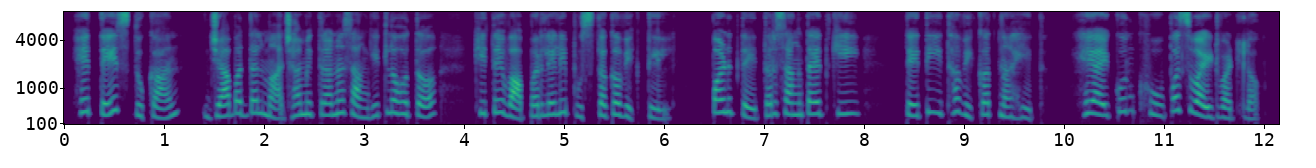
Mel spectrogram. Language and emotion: Marathi, sad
